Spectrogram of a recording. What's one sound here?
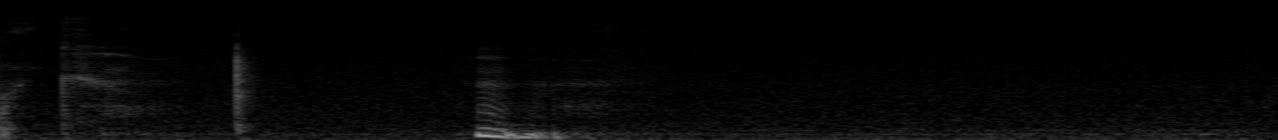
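Fingers rub and press softly against fabric.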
